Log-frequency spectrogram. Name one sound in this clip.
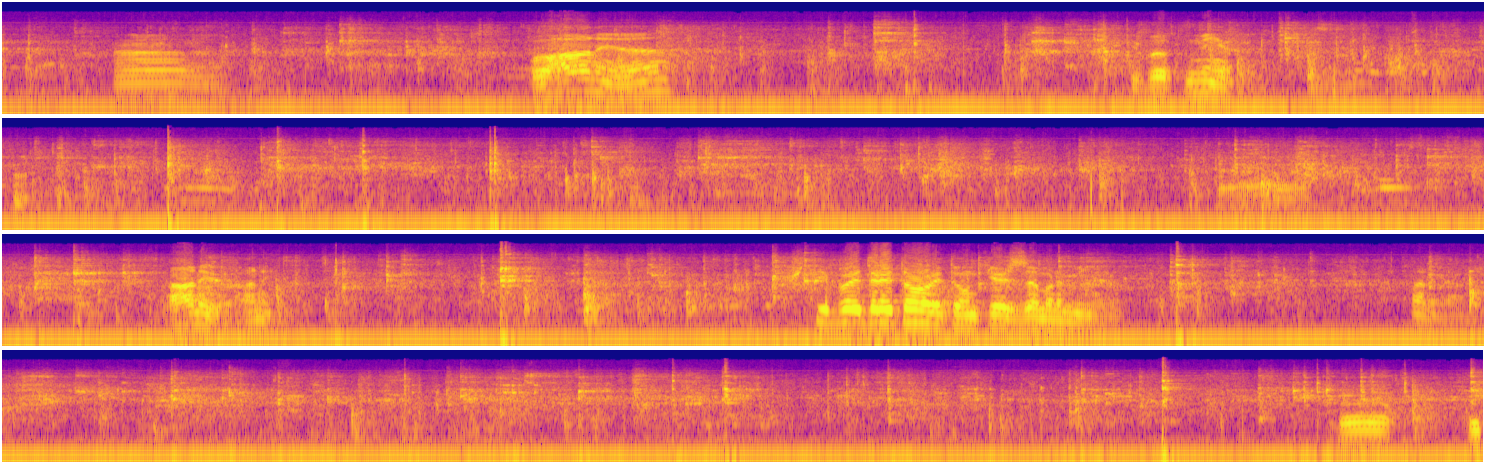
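A middle-aged man speaks nearby.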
